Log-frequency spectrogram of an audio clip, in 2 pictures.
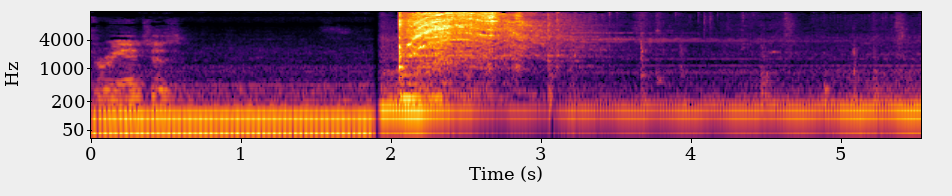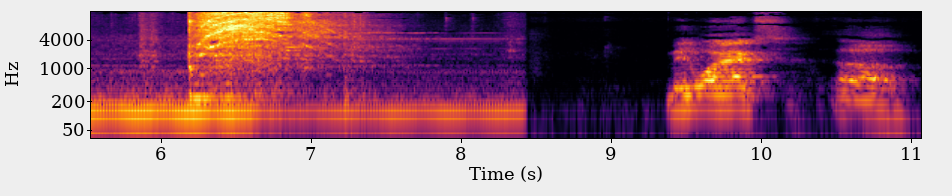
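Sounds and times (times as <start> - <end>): miter saw cutting wood: 1.9 - 8.4.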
